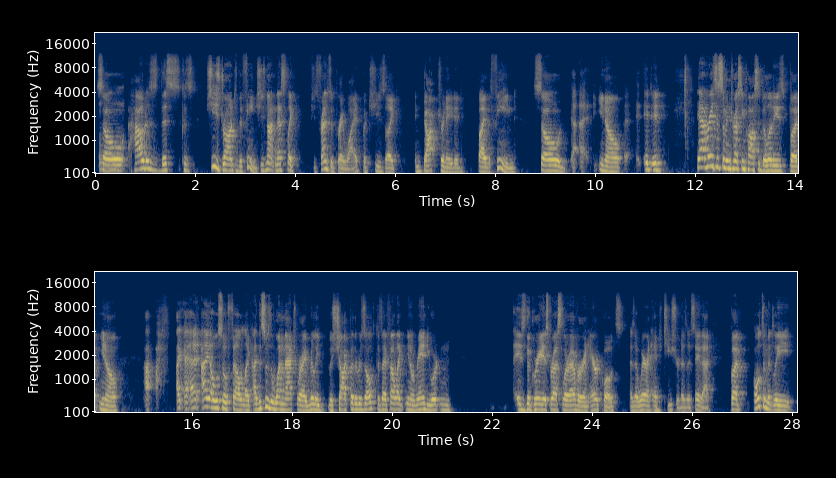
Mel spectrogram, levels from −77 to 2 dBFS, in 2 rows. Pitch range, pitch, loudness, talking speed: 135-175 Hz, 155 Hz, -18 LUFS, 190 wpm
